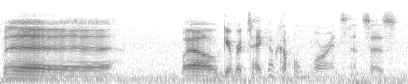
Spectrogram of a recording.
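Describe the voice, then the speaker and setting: A man joining a casual reading as guest, reacting excitably with laughs and commentary, heard over a lo-fi voice call. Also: on the low side, takes it slowly, smooth. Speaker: co-host guest.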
